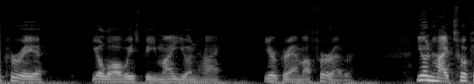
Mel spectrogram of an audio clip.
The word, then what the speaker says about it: Yunhee: Yes, it's pronounced Yunhai. And it means grace, Mr. Kim added. Yunhai, Joey said slowly, and this time perfectly.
